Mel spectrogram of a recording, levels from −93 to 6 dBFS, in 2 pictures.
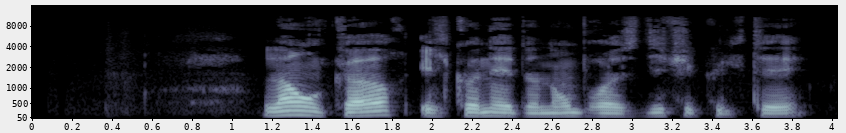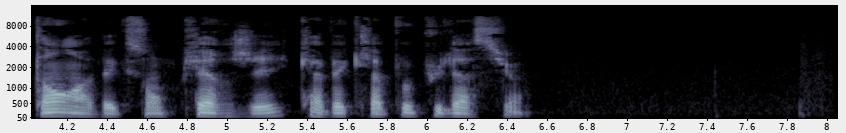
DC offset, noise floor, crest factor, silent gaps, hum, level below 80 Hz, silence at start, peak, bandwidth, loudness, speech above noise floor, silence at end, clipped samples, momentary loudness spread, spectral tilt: under 0.1%; -80 dBFS; 22 dB; none; none; -70 dBFS; 1.15 s; -8 dBFS; 11.5 kHz; -29 LUFS; 51 dB; 1.6 s; under 0.1%; 14 LU; -6 dB/octave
